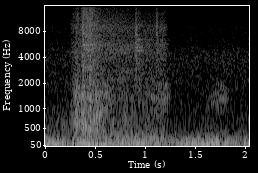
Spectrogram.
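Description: Swords clash and spells crackle in a game battle.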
